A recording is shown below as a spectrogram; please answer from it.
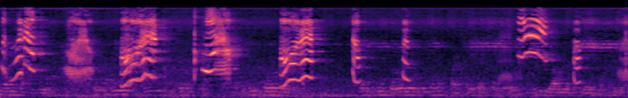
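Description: An Indian ringneck parakeet talks in a run of short, raspy, speech-like phrases with swooping pitch, about one every second, in a quiet room.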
